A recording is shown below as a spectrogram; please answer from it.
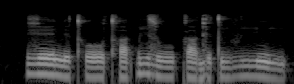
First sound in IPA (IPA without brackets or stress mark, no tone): ɣ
